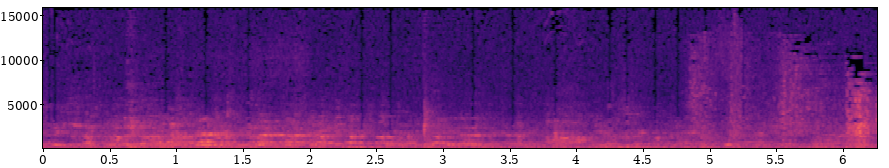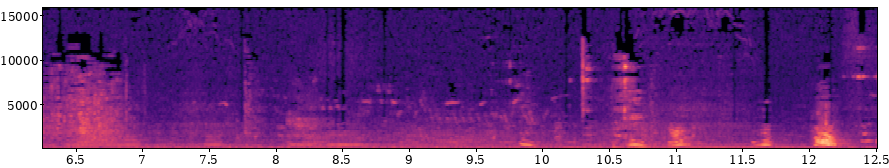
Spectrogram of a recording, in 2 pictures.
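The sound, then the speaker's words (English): A dog whimpers and lets out a few short, sharp barks and yips toward the end, over a steady low hum and indistinct background chatter. “Look at the cute dog.”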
